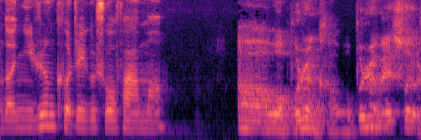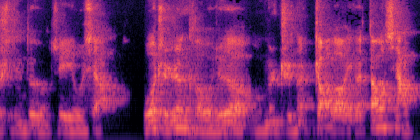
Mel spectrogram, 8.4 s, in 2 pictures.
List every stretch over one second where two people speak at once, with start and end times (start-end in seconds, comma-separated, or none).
none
